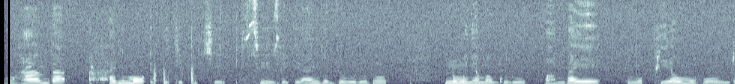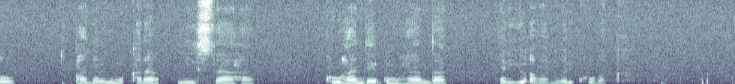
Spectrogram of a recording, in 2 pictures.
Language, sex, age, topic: Kinyarwanda, female, 18-24, government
